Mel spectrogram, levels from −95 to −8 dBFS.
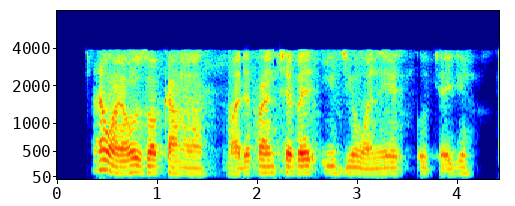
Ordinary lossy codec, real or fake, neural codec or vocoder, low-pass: AAC, 16 kbps; fake; codec, 16 kHz, 1.1 kbps, Voila-Tokenizer; 7.2 kHz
